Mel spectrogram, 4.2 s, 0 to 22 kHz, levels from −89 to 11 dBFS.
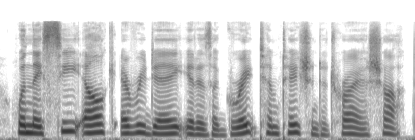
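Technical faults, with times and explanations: The speech recording has no technical faults to report. There is nothing in it to time or explain.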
